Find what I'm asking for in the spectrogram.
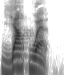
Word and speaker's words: Yahweh: Most Semitic scholars believe that's pronounced a breathy Yahweh.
